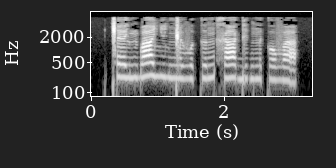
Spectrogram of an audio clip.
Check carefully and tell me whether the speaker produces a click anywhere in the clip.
yes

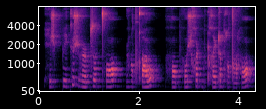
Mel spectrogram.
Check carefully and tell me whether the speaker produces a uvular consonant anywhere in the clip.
yes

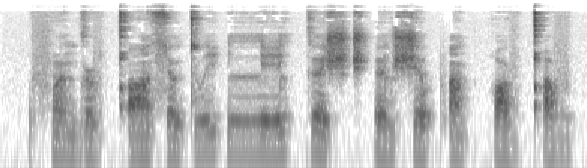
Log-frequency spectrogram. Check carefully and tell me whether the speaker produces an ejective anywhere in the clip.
yes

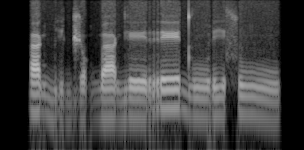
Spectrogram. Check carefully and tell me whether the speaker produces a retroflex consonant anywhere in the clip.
no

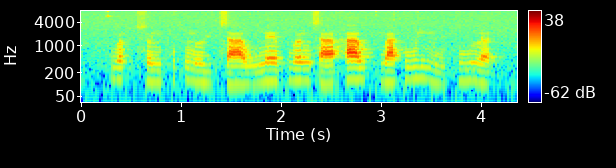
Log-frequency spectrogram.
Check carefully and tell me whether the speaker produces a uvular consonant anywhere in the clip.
no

